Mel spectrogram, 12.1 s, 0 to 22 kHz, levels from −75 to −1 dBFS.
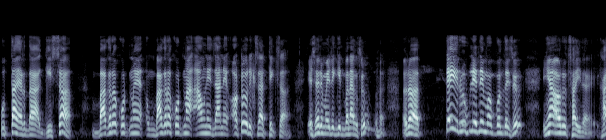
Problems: constant background noise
